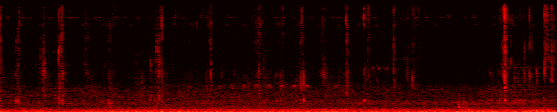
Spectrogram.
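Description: A man chewing a mouthful of greasy bagel sandwich with his mouth closed: irregular wet clicks and smacks, over a steady low hum.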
